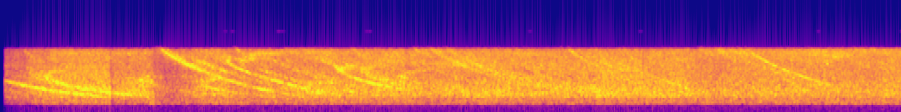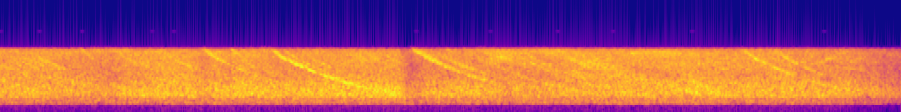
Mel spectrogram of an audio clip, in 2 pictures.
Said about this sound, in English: And we'll start with the Earth. And this is a recording of something called whistler waves. So I'll play that now.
